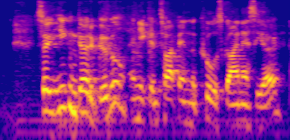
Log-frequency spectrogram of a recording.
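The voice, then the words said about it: Speaks with an unusual accent. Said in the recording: “my funny accents”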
